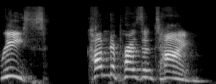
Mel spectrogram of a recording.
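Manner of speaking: put-on very loud, high, angry voice. Retelling how an auditor scolded the speaker, imitating an angry scolding. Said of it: "my auditor would get so mad at me".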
